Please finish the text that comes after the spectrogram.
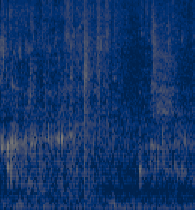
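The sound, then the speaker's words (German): Water is poured steadily into a glass for a couple of seconds, a soft, continuous trickling with no one speaking. “Dürfen wir hier direkt mal Platz nehmen und uns ein Wasser hm, eingießen?”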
